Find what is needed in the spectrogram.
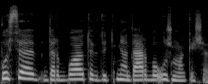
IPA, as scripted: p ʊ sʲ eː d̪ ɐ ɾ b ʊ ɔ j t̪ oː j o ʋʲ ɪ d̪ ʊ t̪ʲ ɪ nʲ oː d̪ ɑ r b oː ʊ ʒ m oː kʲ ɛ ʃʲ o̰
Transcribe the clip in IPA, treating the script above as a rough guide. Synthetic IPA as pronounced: p ʊ sʲ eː d̪ ɐ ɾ b u ɔ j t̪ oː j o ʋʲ ɪ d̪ ʊ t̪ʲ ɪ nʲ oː d̪ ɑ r b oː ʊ ʒ m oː kʲ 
